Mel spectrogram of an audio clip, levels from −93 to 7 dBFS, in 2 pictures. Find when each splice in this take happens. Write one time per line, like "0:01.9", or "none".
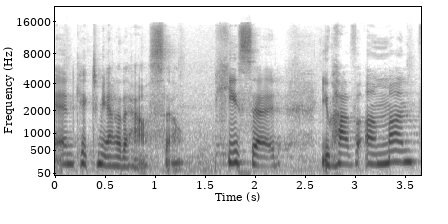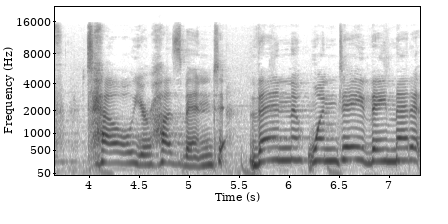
0:01.2

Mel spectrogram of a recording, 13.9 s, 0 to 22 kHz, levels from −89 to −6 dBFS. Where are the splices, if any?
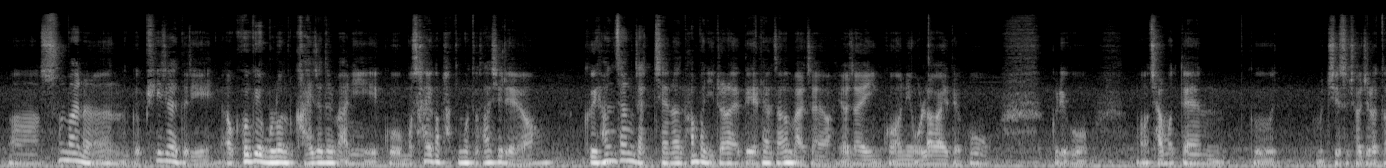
none

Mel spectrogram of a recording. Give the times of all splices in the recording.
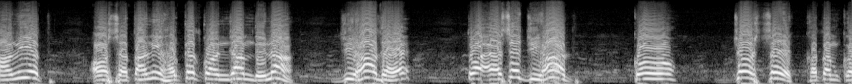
none

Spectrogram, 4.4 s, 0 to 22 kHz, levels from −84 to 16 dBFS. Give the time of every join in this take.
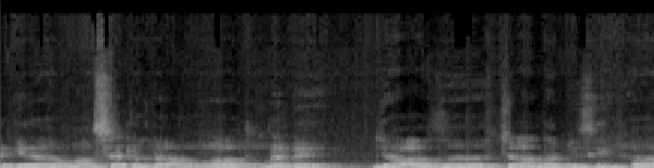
0:02.3

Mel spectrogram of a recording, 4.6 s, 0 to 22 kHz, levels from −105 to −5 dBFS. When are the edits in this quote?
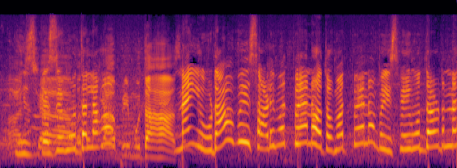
none

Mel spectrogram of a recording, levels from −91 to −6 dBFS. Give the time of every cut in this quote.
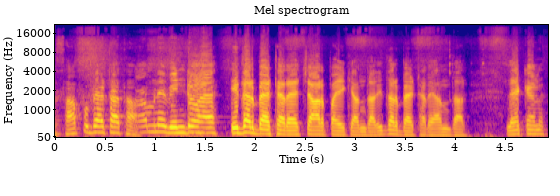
0:00.9

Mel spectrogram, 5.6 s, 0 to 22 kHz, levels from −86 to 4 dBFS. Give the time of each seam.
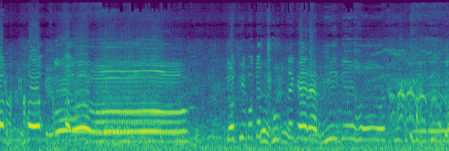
none

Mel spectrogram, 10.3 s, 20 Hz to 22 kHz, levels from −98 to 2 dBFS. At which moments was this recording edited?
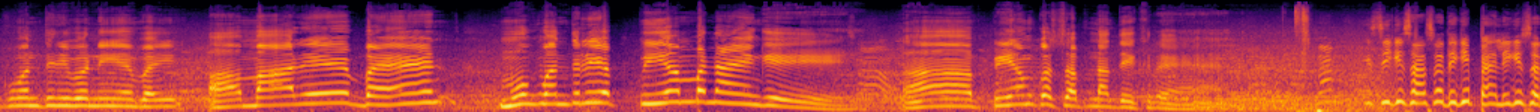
0:01.3

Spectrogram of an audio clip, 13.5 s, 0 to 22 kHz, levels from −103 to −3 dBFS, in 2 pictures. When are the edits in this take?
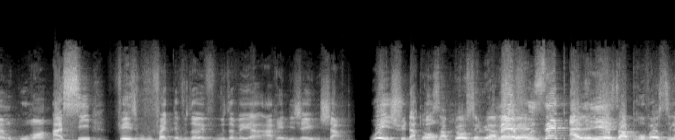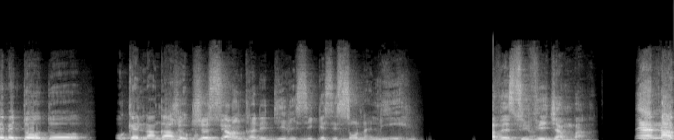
0:11.7

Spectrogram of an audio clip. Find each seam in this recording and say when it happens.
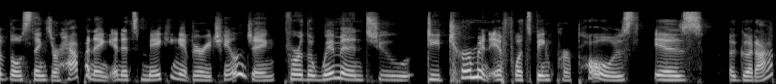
0:02.8
0:04.2

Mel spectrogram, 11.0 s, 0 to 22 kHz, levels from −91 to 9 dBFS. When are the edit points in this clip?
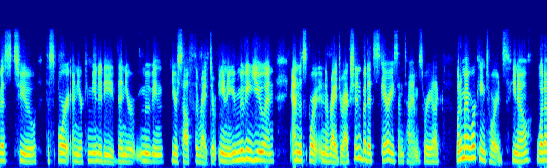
0:03.3
0:08.9

